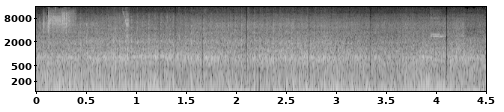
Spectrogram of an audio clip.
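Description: Motorcycle running as it is ridden slowly, a steady low rumble with a faint steady tone above it.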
